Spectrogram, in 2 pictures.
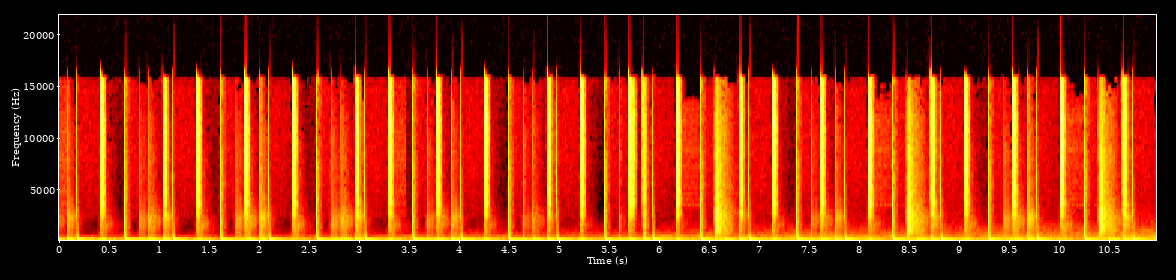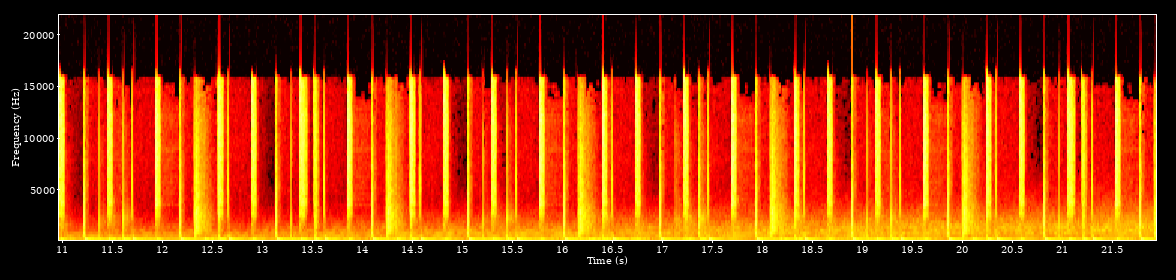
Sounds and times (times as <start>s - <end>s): Music: 0.0s - 21.9s.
